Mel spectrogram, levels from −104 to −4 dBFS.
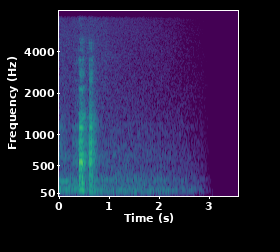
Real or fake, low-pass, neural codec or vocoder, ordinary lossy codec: real; 7.2 kHz; none; none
